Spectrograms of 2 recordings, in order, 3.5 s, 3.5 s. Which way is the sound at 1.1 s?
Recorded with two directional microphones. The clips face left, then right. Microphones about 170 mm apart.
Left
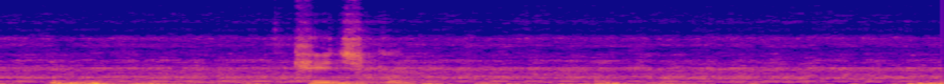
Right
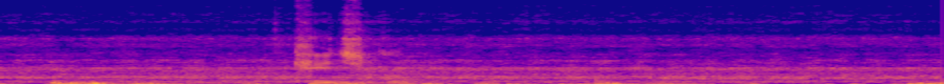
60° left (ahead or behind).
